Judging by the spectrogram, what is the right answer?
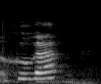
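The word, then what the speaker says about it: hygge: one a lot um Huga not how it's spelled but how it sounds I think that's how you're supposed to say it cashmere Cedar sugar cookie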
